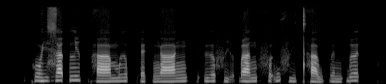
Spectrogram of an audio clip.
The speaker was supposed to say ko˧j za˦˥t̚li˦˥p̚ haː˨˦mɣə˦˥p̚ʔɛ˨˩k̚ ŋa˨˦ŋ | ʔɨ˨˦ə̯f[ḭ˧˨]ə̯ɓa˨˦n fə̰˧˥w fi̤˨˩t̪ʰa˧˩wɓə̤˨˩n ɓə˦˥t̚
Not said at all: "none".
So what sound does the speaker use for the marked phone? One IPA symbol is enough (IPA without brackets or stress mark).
ḭ˧˨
